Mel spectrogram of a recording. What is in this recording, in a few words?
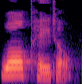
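"wallplate", English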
